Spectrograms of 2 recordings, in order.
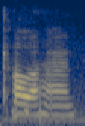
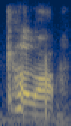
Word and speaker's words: Callahan: My name isn't pronounced Callahan. It's Callahan.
